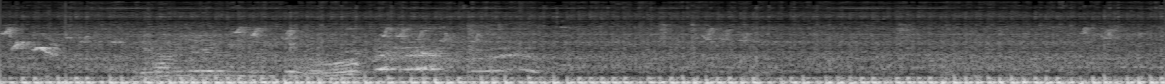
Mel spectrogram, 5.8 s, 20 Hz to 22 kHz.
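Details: Honda Supra X 125 after repair of rough-sounding engine, cam chain and tensioner reassembled: steady, even low thump at idle with no rough clatter; smooth normal idle compared to before repair.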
